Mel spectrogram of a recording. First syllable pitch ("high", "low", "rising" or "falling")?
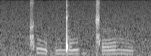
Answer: falling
